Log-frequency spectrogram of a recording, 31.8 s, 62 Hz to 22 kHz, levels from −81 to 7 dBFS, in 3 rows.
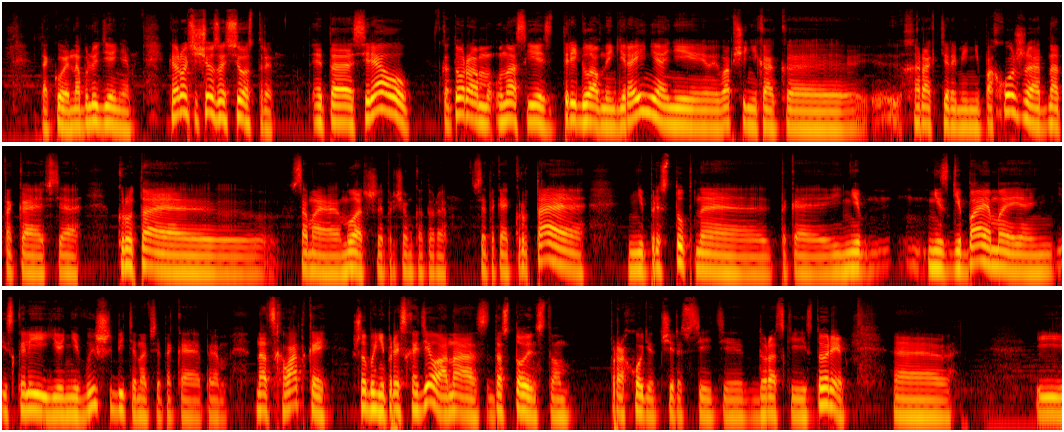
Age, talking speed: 20-39, 115 wpm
